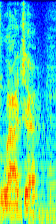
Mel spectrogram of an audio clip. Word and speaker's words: Luocha: want to pronounce it I guess out of it is pronounced as lacha but my brain says the roaches so I might just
